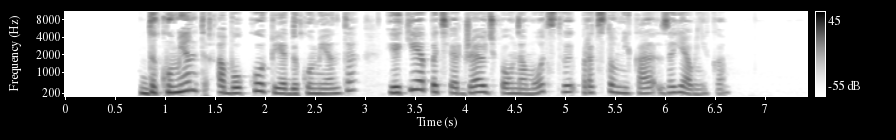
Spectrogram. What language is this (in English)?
Belarusian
